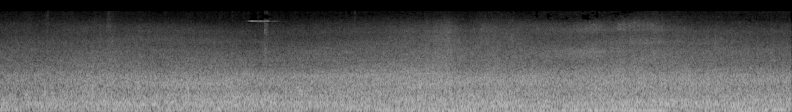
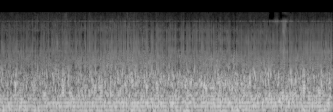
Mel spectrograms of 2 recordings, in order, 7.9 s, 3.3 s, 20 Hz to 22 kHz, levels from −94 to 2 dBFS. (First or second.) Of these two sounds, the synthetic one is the second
